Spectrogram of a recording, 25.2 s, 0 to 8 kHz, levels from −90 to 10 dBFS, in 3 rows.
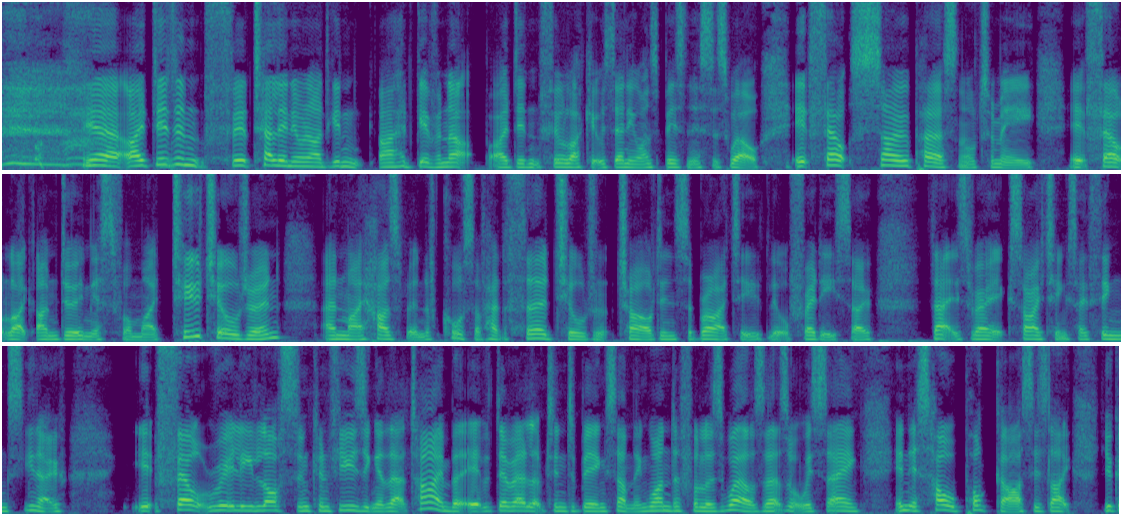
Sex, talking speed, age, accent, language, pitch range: female, 215 wpm, 40-59, British, English, 170-220 Hz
